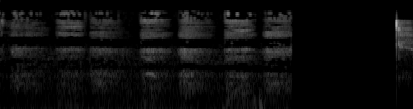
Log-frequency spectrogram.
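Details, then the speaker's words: Repeated noisy, effortful gasping in-breaths from a breathless athlete, who reaches for her throat, with upper-chest tension: inspiratory gasp, possible early laryngeal obstruction. "you'll have heard there is an inspiratory gasp and you'll and she's reaching for her throat too uh possible signs of early stages of glue angle obstruction there"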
